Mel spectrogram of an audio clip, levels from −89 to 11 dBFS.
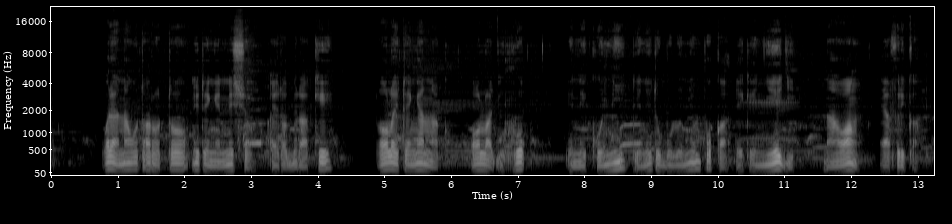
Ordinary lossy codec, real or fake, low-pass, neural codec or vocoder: none; real; none; none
